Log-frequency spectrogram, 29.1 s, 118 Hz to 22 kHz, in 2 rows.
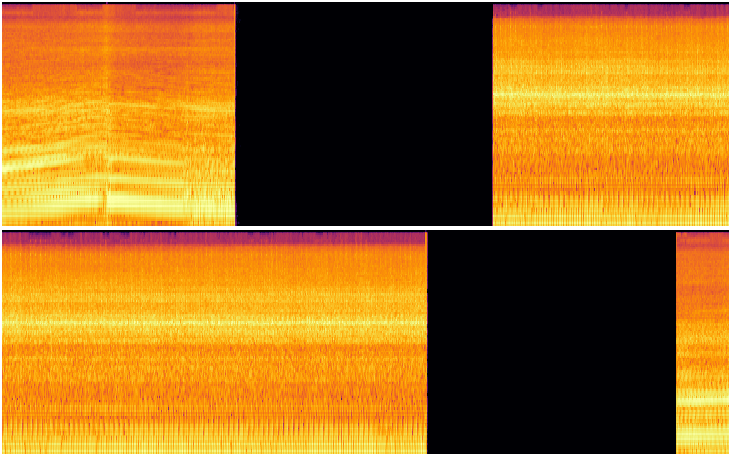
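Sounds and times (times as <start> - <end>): motorcycle engine running: 0.0 - 4.7, 9.8 - 23.0, 28.0 - 29.0.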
